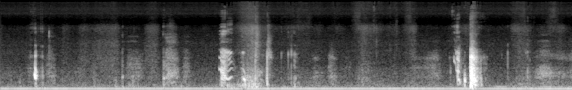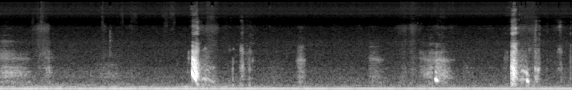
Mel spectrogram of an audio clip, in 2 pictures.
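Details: Adult with an itchy sneeze attack at night, suppressing sneezes to stay quiet beside a sleeping partner: about six short, muffled, held-back sneezes in rapid succession in a quiet room; stifled sneezing.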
